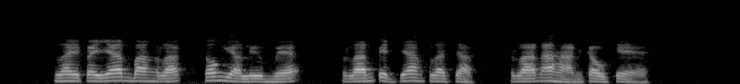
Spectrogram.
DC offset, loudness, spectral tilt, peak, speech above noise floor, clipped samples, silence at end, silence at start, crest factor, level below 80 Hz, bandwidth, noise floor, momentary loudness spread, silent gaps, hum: under 0.1%; -29 LUFS; -8 dB/octave; -12 dBFS; 44 dB; under 0.1%; 0.9 s; 0.55 s; 16 dB; -64 dBFS; 11.5 kHz; -72 dBFS; 9 LU; none; none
